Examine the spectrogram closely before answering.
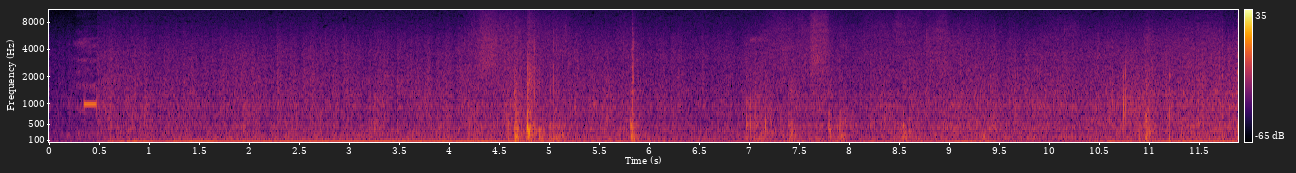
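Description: Steady rain falls in a continuous wash of soft hiss, broken by scattered louder drips and taps, with a low constant hum underneath and no voices.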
